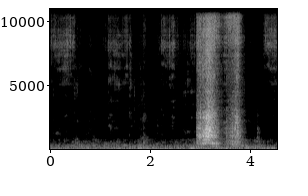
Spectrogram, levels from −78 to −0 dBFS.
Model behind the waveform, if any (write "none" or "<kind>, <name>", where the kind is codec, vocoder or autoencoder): vocoder, Vocos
